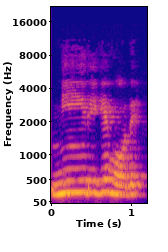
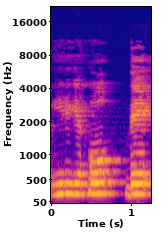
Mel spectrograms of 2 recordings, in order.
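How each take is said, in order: First: The last word is said whole without a break. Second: The last word is split by a break inside. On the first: The speaker calls it right. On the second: The speaker calls it wrong.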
